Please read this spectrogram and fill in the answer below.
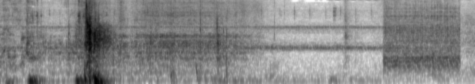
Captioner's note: booklets thunk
